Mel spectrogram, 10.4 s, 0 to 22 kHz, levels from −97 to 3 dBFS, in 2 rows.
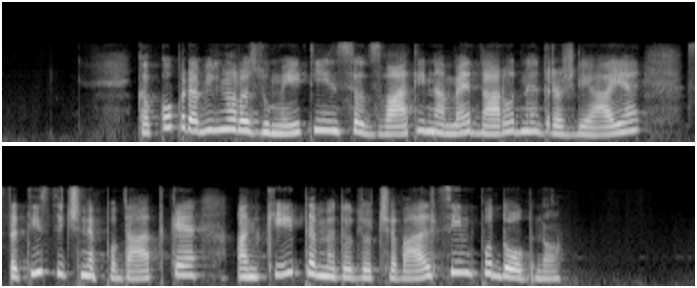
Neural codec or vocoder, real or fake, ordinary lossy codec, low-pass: codec, 16 kHz, 2 kbps, FreqCodec, larger model; fake; none; 7.2 kHz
